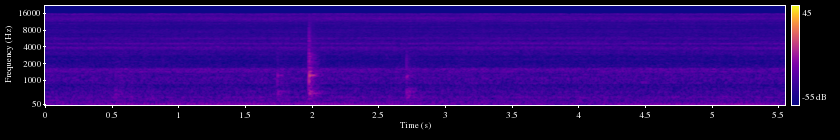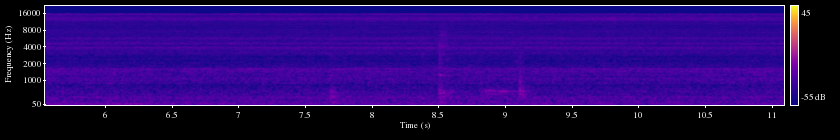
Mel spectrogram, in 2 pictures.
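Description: Faint steady hiss of a pot of water boiling on the stove, with a few light clinks of a utensil, one about two seconds in and a small cluster near the end.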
